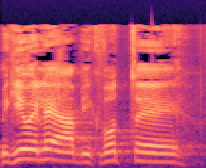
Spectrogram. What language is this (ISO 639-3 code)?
heb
